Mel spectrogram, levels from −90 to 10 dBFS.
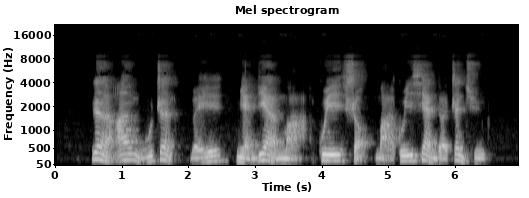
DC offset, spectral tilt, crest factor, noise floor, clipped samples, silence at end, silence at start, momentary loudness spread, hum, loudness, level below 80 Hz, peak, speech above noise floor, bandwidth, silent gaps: under 0.1%; -7.5 dB/octave; 16 dB; -70 dBFS; under 0.1%; 0.5 s; 0.55 s; 9 LU; none; -17 LUFS; -60 dBFS; -2 dBFS; 54 dB; 7.8 kHz; none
